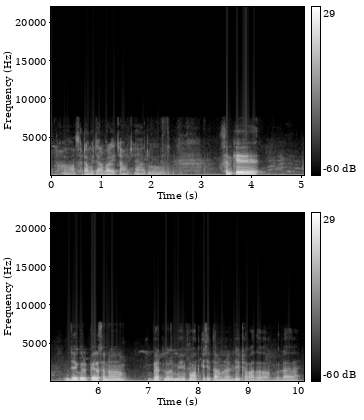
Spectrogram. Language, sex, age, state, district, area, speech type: Odia, male, 30-45, Odisha, Bargarh, urban, spontaneous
